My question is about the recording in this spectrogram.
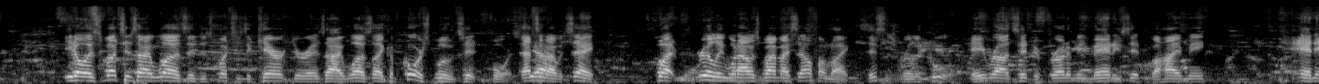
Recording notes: live from T-Mobile Park in Seattle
